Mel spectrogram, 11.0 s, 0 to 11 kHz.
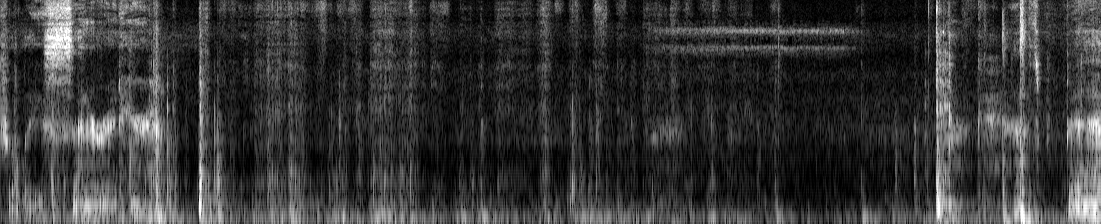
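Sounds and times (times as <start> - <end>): faint scratching and small clicks: 0.0 - 8.0.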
